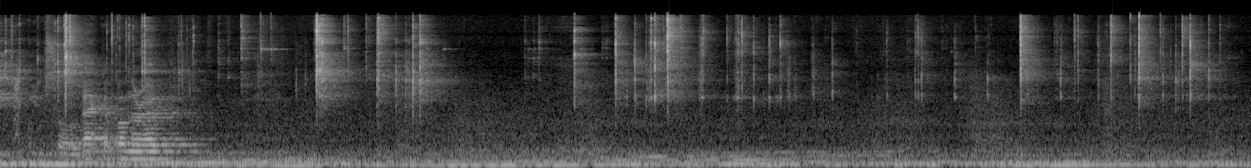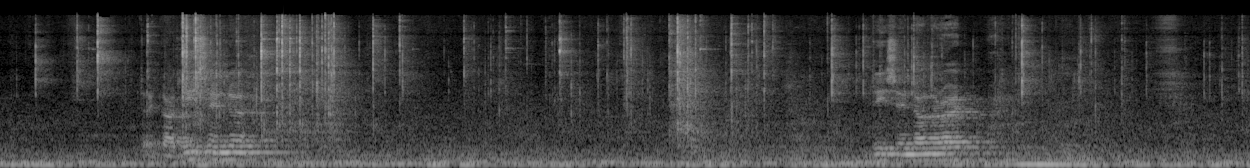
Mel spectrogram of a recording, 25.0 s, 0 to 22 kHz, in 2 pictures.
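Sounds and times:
metal hardware clicking and clinking: 0.0 - 25.0.

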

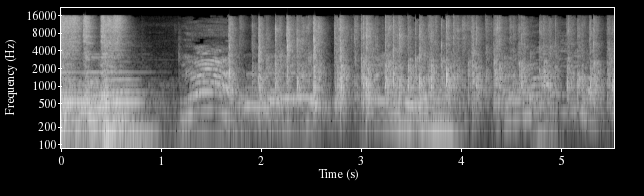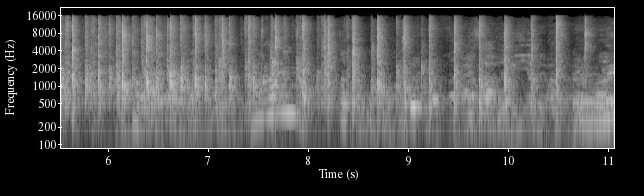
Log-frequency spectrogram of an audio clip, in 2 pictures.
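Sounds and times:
audience clapping: 1.6 - 11.0.

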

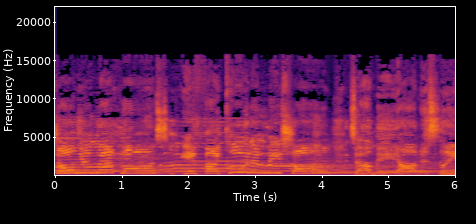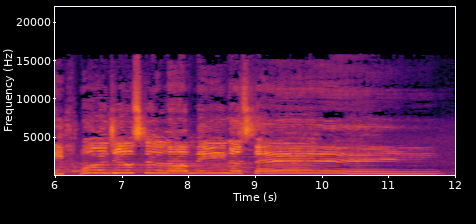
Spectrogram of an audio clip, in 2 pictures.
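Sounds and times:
man singing long note: 0.0 - 11.9.

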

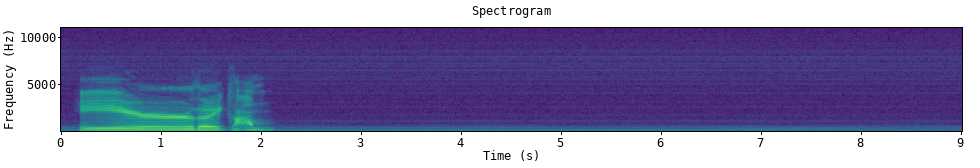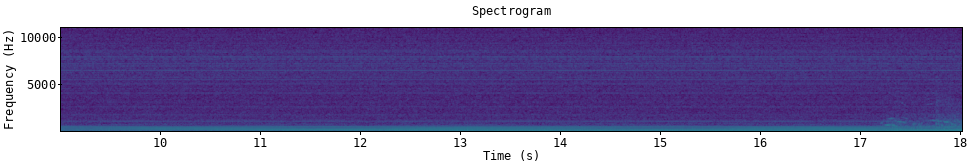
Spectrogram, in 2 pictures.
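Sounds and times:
electrical hum: 0.0 - 18.0.

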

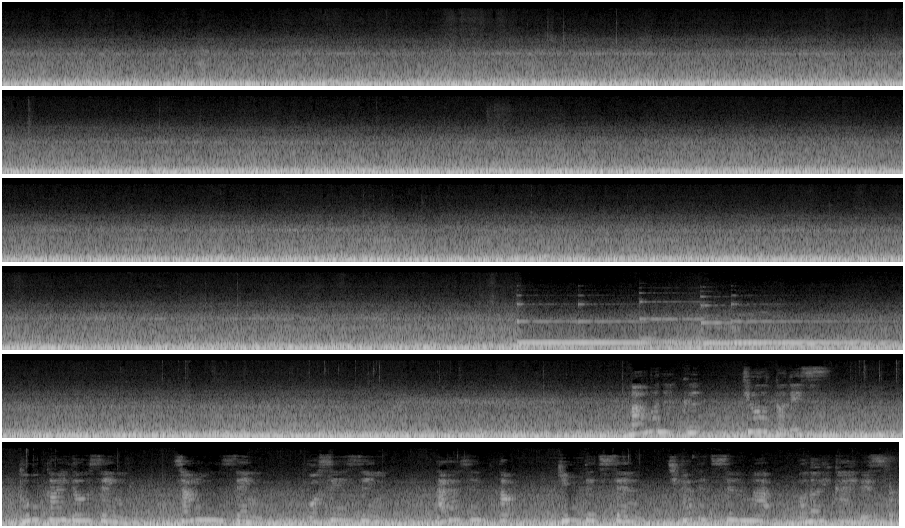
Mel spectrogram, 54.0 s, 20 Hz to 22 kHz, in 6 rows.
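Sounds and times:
train cabin rumble: 0.0 - 54.0
faint high whine: 32.2 - 37.4.

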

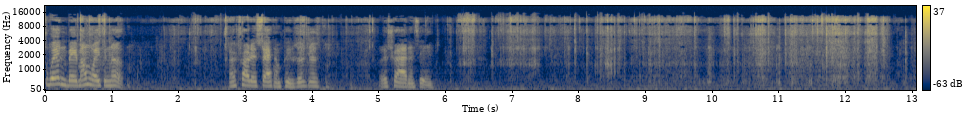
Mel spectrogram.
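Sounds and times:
crunching fried chicken: 5.8 - 13.0.

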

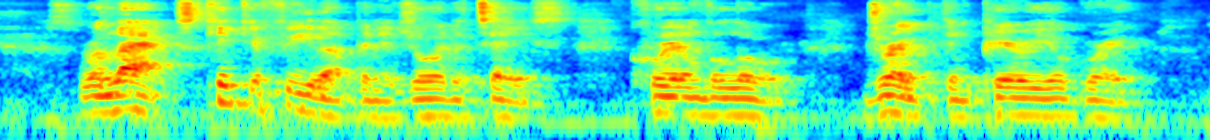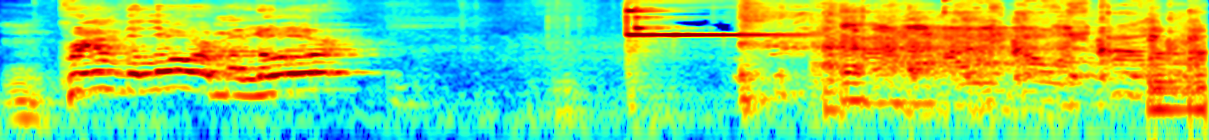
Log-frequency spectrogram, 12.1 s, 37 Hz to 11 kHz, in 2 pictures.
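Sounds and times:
bright bell-like ding: 9.2 - 10.2
hip-hop jingle with voices: 10.4 - 12.0.

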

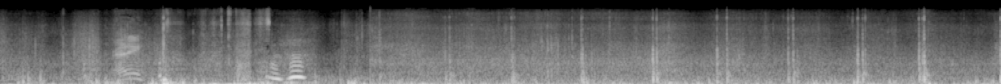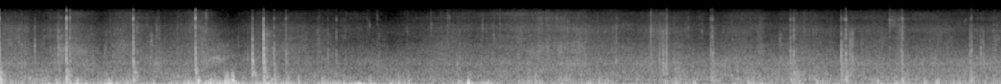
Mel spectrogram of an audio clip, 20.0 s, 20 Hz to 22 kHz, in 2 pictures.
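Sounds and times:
footsteps crunching in snow: 0.0 - 20.0.

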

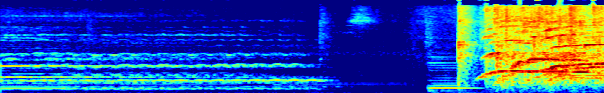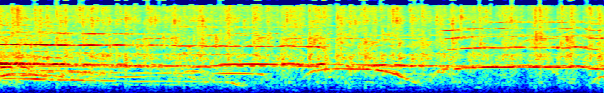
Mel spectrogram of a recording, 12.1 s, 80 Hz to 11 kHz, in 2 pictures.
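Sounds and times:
audience applauding: 4.6 - 12.0
long whoops: 4.8 - 12.0.

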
